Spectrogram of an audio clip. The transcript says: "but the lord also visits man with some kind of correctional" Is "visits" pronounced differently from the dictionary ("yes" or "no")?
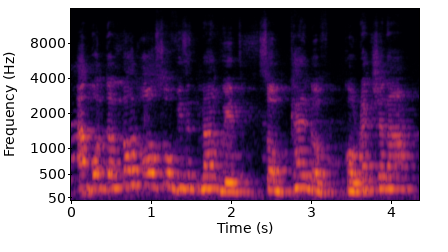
yes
